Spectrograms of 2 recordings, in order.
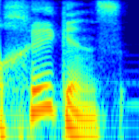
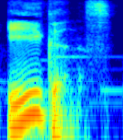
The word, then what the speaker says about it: Higgins: 比如希金斯的名字叫 Higgins，开头有个 H 的音，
